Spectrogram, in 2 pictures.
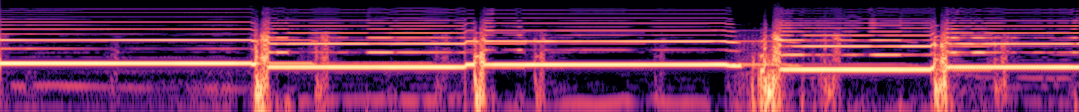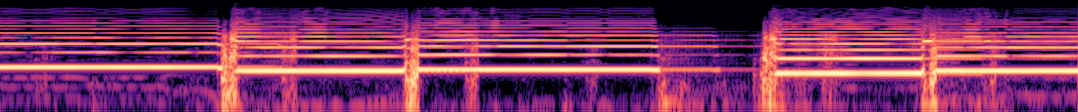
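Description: Gibson Flying V electric guitar playing a slow lead melody in B minor: picked single notes, each held for about a second, stepping mostly downward in pitch, with a short break and a higher note near the end.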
